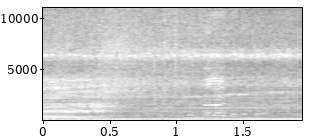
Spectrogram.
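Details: Hallikar stud bull with four teeth, from the Karnataka–Tamil Nadu border in Krishnagiri District, giving a low, drawn-out moo that carries through the whole clip with rich harmonics, a steady faint high-pitched tone in the background.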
